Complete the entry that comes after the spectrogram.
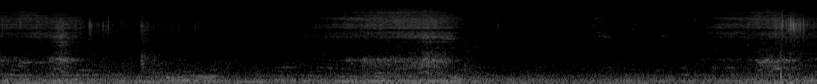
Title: Dude snoring at doctor's office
